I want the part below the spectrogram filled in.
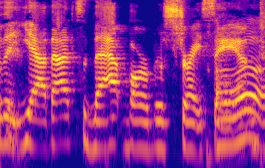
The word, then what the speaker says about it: Streisand: I really like her quote about it where she said, "It's Streisand with a soft S like sand on the beach.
